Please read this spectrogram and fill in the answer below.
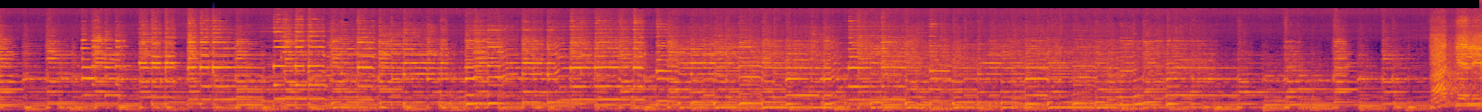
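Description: Instrumental break of a cururu, a Brazilian caipira folk song: plucked acoustic string instruments play a rhythmic melody with no singing.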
